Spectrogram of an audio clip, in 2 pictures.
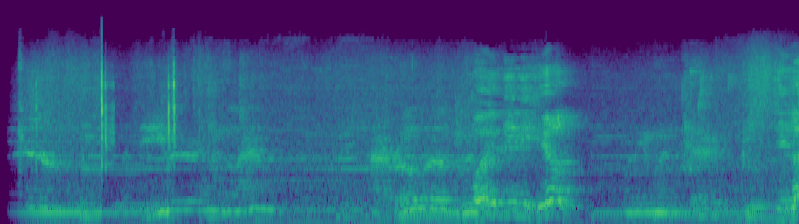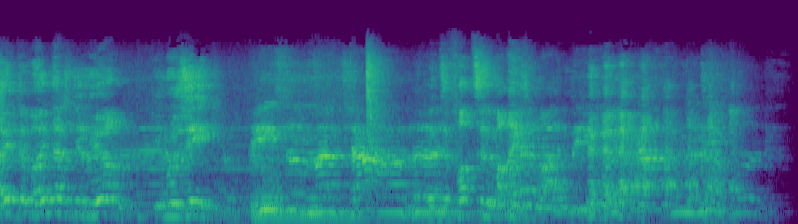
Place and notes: Western Saloon
western themed bar, America, DDR, fantasy, cowboys, cowgirls, beer, flags, wild west, DDR, Background Listening Post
